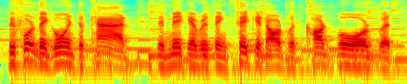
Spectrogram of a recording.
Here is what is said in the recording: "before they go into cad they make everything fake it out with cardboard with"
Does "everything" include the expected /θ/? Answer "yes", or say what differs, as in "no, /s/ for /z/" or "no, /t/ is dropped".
no, /t/ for /θ/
